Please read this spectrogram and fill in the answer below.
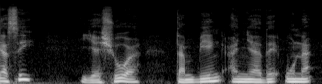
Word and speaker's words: Yeshua: Yeshua se escribe con la letra shin en hebreo, pero el griego sustituye el sonido sh por un sigma s. Así el nombre hebreo Yeshua añade un sonido al final y cambia el sonido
